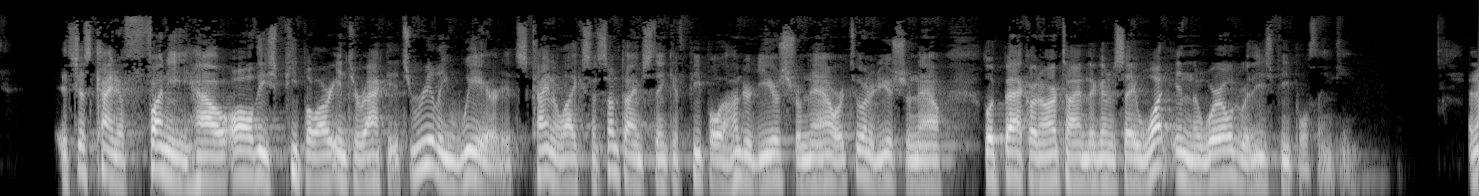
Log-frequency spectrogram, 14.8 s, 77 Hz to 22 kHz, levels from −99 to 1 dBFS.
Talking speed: 200 wpm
